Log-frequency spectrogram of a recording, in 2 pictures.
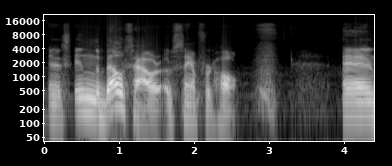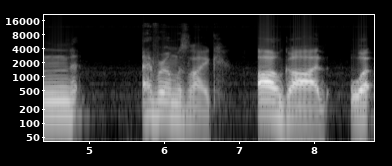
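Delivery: booming mock fairy-tale narrator; storybook narration. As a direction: tell it like a bedtime tale to a big room. Tells a fairy-tale style story.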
